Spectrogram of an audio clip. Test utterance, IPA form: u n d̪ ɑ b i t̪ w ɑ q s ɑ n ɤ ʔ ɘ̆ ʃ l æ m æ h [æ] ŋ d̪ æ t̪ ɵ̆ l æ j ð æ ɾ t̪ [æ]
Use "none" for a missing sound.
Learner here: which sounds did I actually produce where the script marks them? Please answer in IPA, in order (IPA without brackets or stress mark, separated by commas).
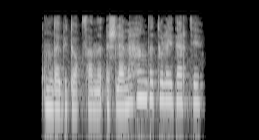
æ, i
